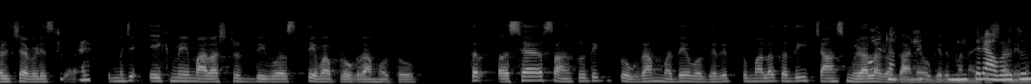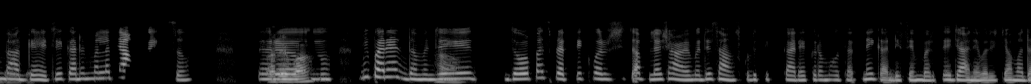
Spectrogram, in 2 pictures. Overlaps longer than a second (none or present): present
